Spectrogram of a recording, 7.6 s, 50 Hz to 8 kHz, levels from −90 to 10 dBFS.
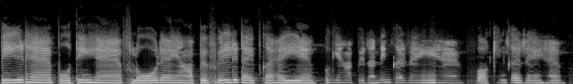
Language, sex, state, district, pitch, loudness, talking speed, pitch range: Hindi, female, Bihar, Begusarai, 220 Hz, -24 LUFS, 190 wpm, 215-225 Hz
